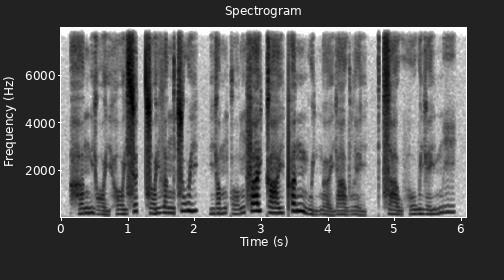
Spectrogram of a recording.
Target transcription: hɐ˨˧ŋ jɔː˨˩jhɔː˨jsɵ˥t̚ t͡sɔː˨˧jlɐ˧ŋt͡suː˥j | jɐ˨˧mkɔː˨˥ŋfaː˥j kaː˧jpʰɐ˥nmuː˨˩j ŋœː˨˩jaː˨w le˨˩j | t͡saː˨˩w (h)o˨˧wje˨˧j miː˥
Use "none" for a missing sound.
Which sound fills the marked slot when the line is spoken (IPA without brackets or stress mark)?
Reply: h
